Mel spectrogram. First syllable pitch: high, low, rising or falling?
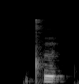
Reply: low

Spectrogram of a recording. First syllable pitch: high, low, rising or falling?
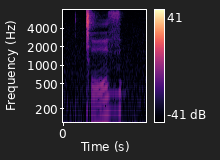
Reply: rising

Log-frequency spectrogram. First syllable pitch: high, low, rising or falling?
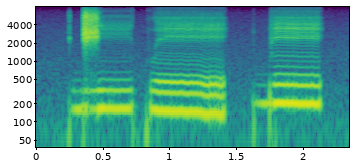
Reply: low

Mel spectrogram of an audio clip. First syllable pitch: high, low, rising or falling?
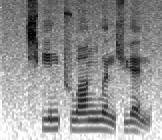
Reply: high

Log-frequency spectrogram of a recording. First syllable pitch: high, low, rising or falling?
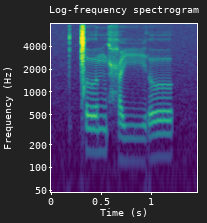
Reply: high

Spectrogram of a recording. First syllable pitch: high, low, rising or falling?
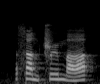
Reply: falling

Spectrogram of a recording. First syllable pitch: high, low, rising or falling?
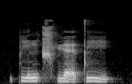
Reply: rising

